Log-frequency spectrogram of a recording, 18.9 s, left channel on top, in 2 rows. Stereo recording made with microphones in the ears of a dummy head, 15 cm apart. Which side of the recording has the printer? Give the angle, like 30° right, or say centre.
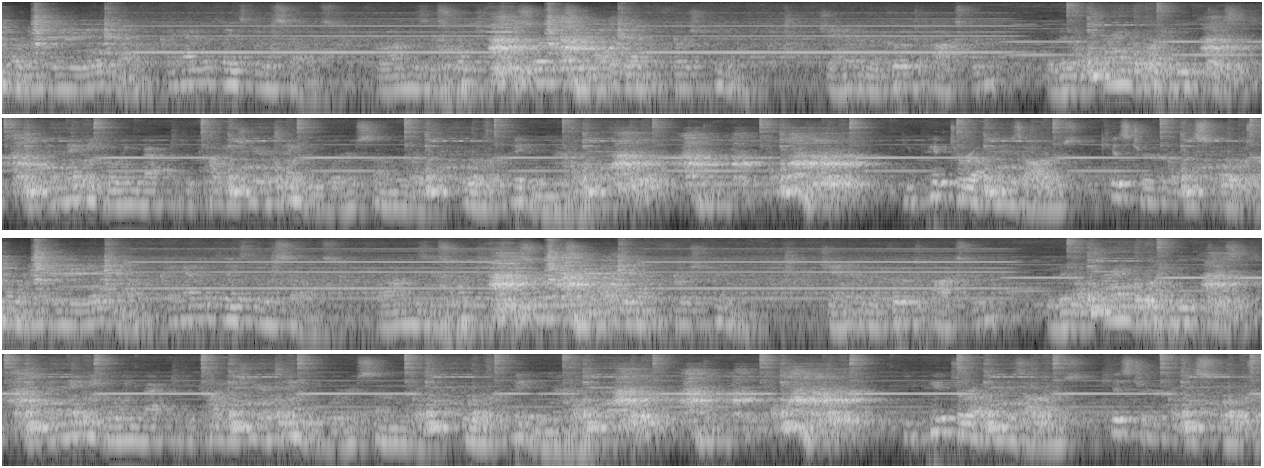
20° left.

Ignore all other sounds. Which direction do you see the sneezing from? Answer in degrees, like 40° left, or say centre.
90° left.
